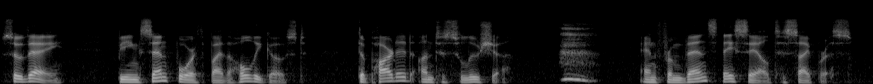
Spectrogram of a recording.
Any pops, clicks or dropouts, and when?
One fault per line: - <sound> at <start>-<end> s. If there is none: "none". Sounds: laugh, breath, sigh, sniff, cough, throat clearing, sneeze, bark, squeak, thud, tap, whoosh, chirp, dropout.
- sigh at 5.6-6.0 s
